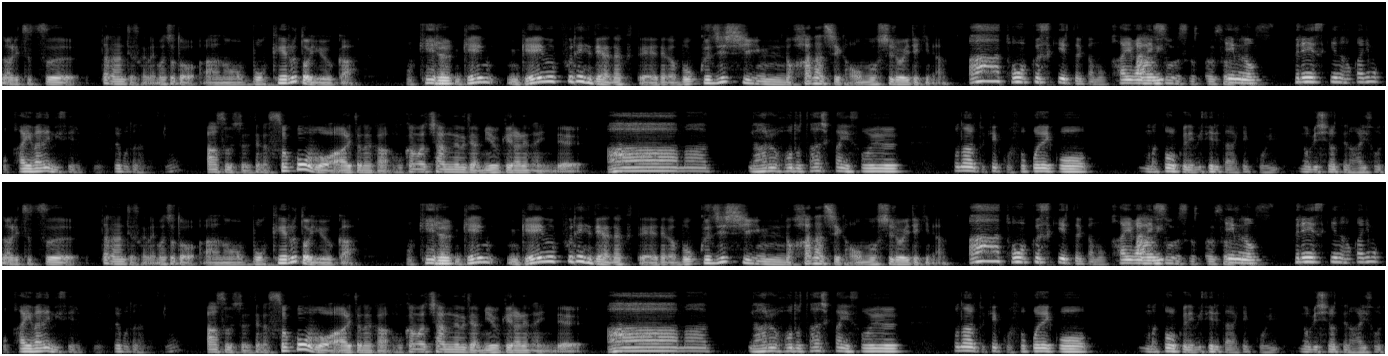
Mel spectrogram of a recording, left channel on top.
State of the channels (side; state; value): both; identical; correlation 1.00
